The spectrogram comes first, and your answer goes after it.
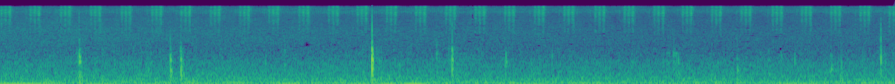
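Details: Tall-grass crickets on a hot summer day: shrill pulsed chirps repeating at a quick even rate, joined by several scattered ticking clicks and a constant low rumble beneath.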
